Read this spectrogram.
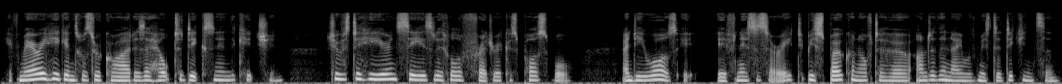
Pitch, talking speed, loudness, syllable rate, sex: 195 Hz, 235 wpm, -19 LUFS, 6.5 syllables/s, female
